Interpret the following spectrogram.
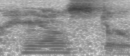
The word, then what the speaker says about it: hamster: The only thing I can really place anywhere nearby would be this hamster wheel. Or hamster wheel. I'm mispronouncing it, I think. Putting a P in there when there should not be a P.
